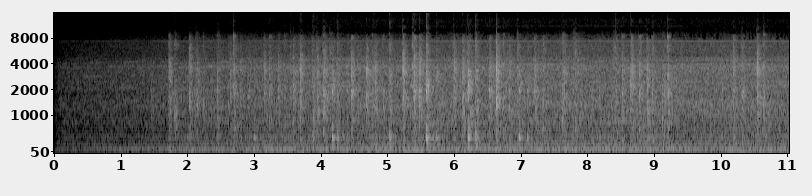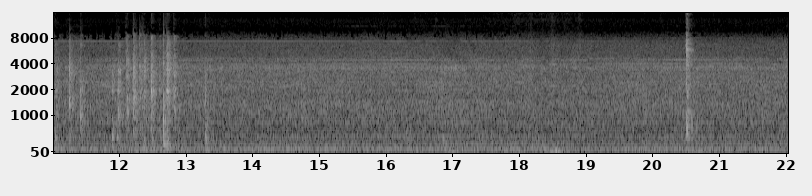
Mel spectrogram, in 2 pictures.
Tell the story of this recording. I start typing on my keyboard and stop for a while. Then I turn off the lights in the room. Whilst all of this is happening, a vacuum cleaner is audible in the background.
